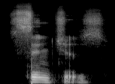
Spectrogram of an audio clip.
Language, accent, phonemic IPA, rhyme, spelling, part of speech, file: English, US, /ˈsɪntʃɪz/, -ɪntʃɪz, cinches, noun / verb, En-us-cinches.ogg
- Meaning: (noun) plural of cinch; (verb) third-person singular simple present indicative of cinch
